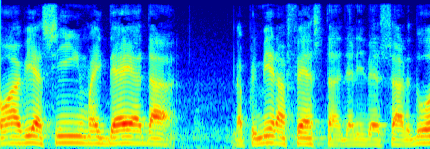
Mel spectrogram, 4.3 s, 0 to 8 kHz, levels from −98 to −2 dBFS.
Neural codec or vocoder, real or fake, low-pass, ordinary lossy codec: none; real; 7.2 kHz; none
